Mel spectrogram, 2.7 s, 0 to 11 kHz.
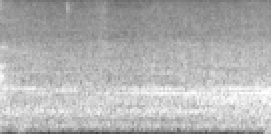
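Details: Tjernlund power venter on an oil boiler, after fitting a new vacuum switch kit and tube: a steady even blower whoosh with a faint whine near 1 kHz and no rattle or surging; the venter runs normally.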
